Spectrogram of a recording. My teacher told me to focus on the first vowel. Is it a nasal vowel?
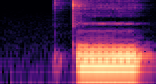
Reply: yes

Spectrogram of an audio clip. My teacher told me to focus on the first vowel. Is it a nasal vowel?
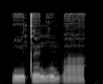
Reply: yes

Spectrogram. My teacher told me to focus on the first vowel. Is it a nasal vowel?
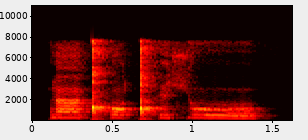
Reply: yes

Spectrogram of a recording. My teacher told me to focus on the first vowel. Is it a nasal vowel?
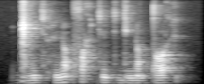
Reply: yes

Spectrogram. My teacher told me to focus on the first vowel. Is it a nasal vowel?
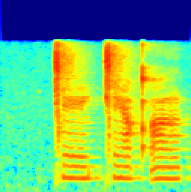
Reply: yes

